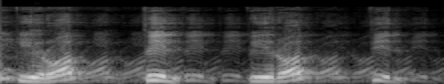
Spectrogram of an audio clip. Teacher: با پہ تھوڑا سا اسٹے کریں گے کیونکہ یہاں پہ تشدید ہے تو ہم بربل نہیں کریں گے، بربل، بربل۔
